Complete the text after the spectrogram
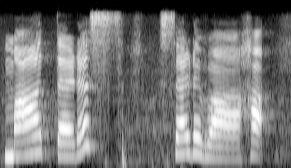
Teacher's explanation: মা তারা সর্বাহা বিসর্গের উপর সর্বাহা আছে প্রথম অক্ষর দন্তস তাই বিসর্গ স্থলে দন্তস হসন্তর মত উচ্চারণ হবে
